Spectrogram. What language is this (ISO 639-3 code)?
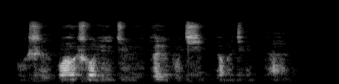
zho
